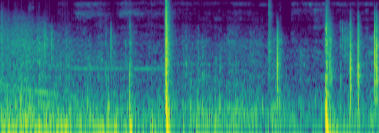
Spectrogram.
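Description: Aerial fireworks shells bursting. One sharp bang comes about two seconds in, and a quick run of smaller cracks comes near the end, over a continuous low rumble.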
